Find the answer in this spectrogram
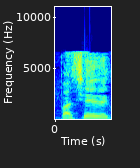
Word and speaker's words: Praxedes: Bruno Praxedes, ¿cómo se pronuncia?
